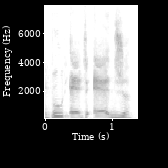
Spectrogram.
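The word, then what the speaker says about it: Buttigieg: too well then you have that young guy boot edge edge and you have a younger Buddha judge who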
